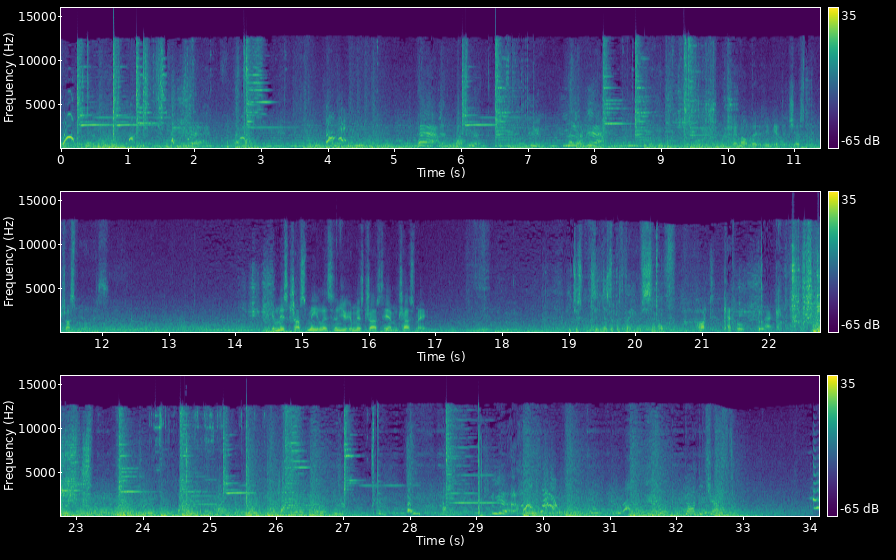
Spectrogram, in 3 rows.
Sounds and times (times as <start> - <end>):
Music: 0.0 - 34.1.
